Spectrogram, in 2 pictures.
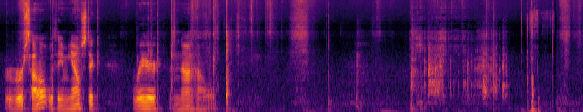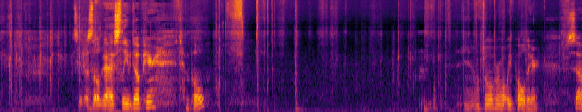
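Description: Playing cards rustle and slide softly as they are handled.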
